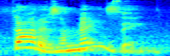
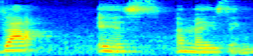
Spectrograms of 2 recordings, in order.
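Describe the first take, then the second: First: The T in 'that' is a quick flap. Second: The T in 'that' is a full, careful T. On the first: The speaker calls it right. "we should say it" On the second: The speaker calls it wrong. "we don't say"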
